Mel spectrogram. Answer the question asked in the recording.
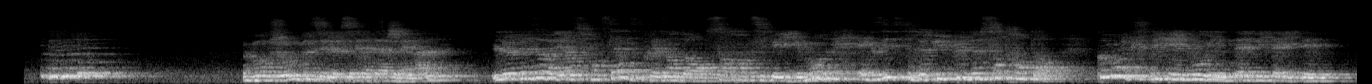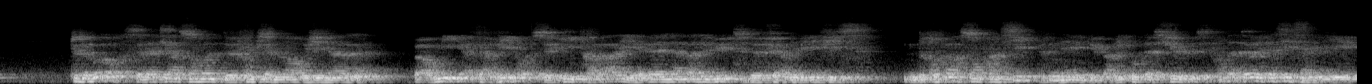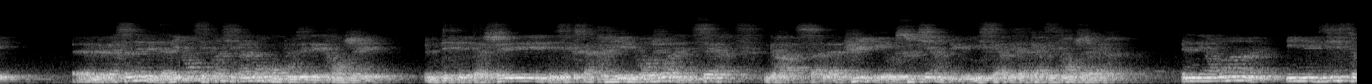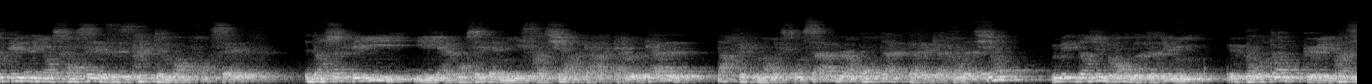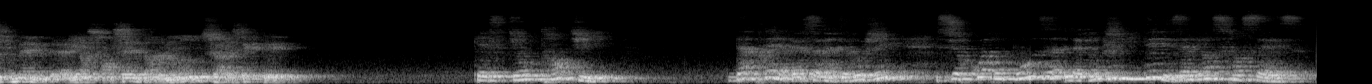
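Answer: Sur leur fonctionnement original: but non lucratif, personnel et gestion locaux et autonomes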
